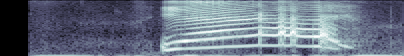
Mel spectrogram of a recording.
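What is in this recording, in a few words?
"yun2", Mandarin Chinese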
